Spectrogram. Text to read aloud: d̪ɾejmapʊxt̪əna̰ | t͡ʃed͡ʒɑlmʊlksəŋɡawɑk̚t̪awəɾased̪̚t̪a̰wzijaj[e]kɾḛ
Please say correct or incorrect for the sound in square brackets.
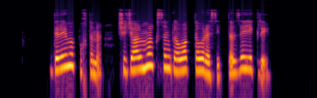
correct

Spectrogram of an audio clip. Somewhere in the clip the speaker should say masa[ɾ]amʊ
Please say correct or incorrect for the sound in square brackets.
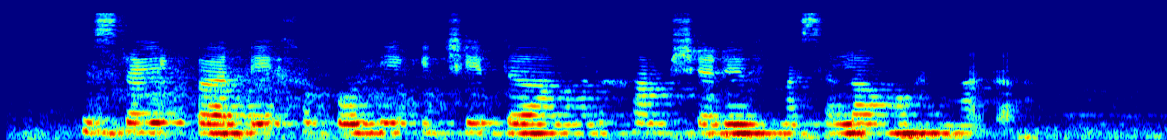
incorrect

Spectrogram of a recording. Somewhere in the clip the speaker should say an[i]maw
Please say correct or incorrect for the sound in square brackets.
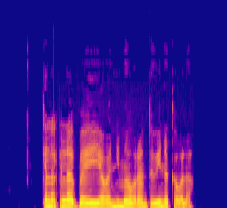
correct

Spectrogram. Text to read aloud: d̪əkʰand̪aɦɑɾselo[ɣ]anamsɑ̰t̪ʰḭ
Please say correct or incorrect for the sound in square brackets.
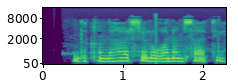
correct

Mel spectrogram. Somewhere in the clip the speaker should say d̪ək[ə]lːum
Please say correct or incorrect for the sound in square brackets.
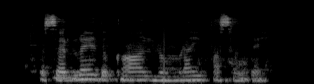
incorrect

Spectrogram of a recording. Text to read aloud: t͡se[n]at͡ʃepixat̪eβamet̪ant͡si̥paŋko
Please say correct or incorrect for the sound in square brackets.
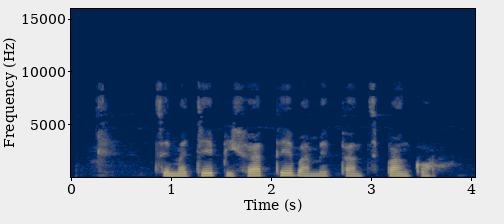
incorrect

